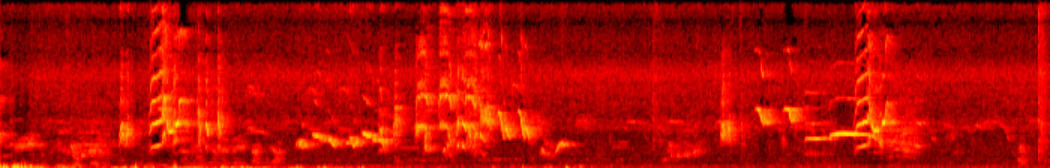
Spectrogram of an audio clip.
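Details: Oriental magpie-robin at song training, delivering bursts of clear whistled phrases and high buzzy trills separated by short pauses, with a few low thumps early on.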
